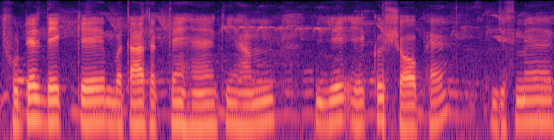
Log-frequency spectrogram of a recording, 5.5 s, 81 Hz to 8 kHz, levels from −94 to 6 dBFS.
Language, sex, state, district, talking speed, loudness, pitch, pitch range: Hindi, male, Chandigarh, Chandigarh, 140 wpm, -19 LUFS, 145 Hz, 135-155 Hz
